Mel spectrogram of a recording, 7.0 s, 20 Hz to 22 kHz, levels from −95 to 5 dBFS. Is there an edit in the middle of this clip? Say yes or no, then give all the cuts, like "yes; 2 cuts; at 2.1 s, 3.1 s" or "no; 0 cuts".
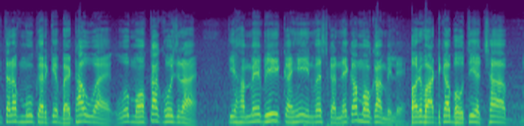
yes; 1 cut; at 5.5 s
